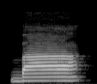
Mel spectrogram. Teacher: দুই ঠোঁটের ভিজা অংশ থেকে বা অক্ষরটা উচ্চারণ হবে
